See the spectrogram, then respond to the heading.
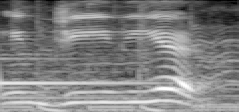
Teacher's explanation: Engine, engineer, we give stress to near NEER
